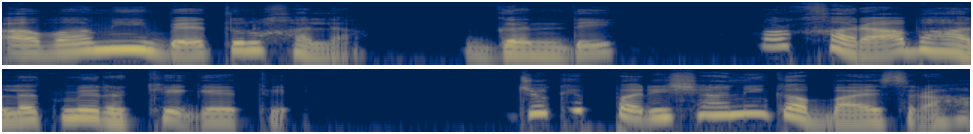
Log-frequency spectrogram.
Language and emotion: Urdu, sad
